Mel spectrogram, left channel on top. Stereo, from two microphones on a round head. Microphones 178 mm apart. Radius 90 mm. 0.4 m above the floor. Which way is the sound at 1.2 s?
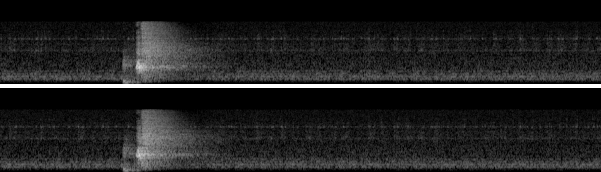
35° left (ahead or behind).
